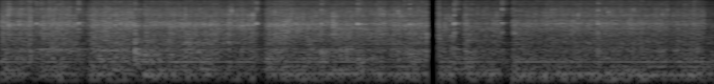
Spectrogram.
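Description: Onion and capsicum fry in a pan for chilli chicken, giving a steady, fairly loud sizzle with crackling from start to finish and a short break near the middle.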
